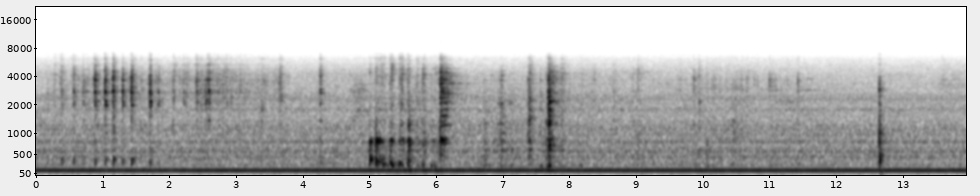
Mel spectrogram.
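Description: Metal cooking pot and its lid clinking and clanking as the lid is handled and set on the pot. There is a quick run of small clicks in the first two seconds, a cluster of clanks with a brief metallic ring about five seconds in, and louder clanks near six and eight seconds. A single knock comes near the end, and a steady low hum runs underneath.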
